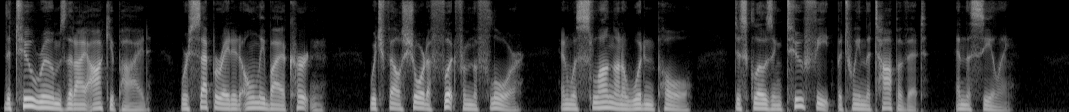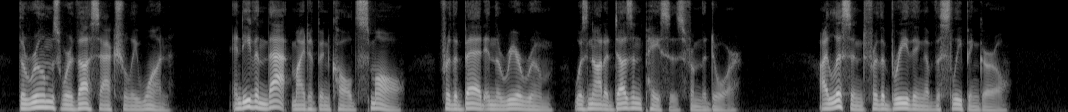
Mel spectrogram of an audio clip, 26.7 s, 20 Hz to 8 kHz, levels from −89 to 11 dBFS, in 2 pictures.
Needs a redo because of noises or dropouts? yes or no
no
